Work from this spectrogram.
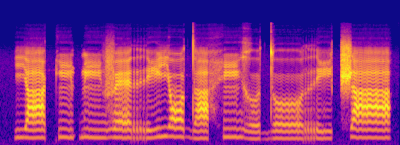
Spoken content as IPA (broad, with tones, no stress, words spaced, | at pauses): ja˨kĩ˨ɓĩ˨ vɛ˨ri˨˦jɔ˦da˨ hĩ˦ɣʊ˨ doː˨ri˨t͡ʃa˦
